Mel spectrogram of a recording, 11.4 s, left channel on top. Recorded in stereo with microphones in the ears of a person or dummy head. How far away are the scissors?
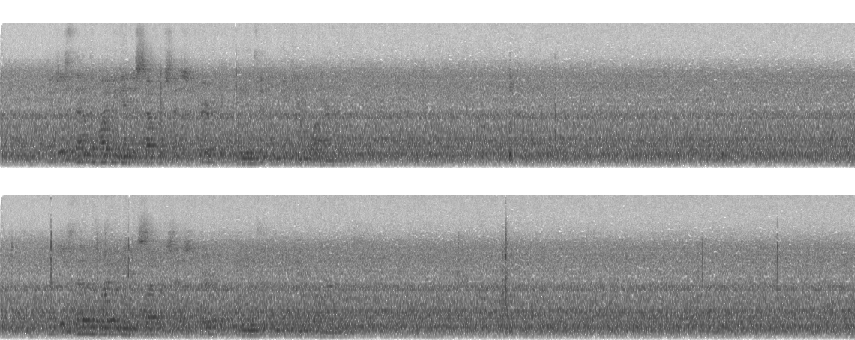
I don't hear scissors.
